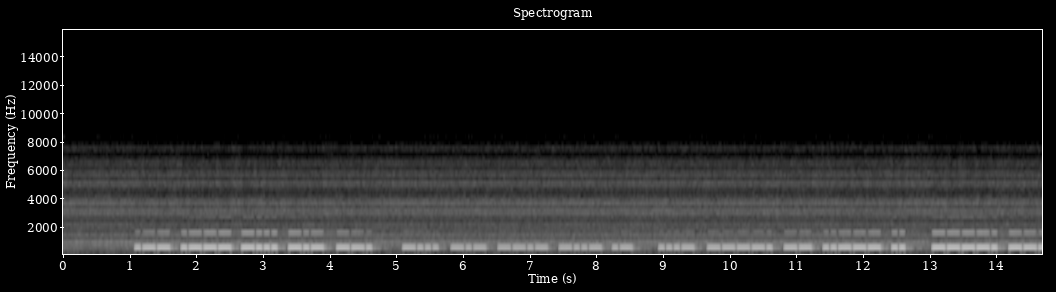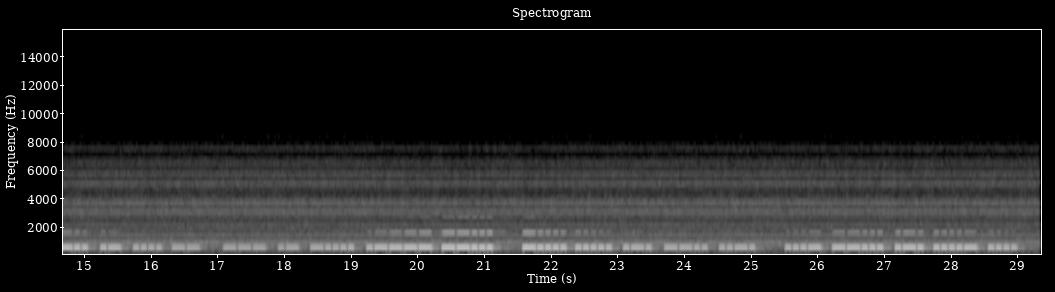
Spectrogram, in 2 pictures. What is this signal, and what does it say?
Morse code, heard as a keyed tone, hand-sent with a paddle, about 21 wpm, 550 Hz, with radio static, fading and room echo. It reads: WJBKG BKQXA V9M2I 98AHM OA617 65RZF V7R4H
